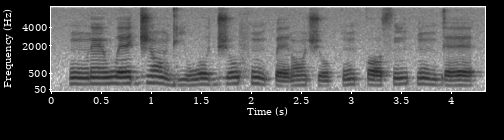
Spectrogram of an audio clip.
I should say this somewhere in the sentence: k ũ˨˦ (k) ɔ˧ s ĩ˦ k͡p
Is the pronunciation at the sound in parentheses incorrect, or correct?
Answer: correct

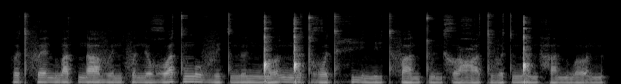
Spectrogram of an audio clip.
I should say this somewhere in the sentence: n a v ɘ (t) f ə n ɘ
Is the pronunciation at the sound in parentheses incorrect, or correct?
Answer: incorrect: n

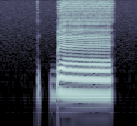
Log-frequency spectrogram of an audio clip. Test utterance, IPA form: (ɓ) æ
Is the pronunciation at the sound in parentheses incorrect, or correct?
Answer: correct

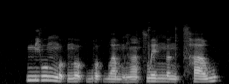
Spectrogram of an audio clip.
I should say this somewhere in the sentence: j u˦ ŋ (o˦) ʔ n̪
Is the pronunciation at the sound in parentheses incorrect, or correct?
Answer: incorrect: o˨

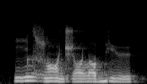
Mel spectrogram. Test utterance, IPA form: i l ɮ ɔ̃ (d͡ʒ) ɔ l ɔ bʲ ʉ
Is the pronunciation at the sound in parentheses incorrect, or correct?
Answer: correct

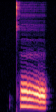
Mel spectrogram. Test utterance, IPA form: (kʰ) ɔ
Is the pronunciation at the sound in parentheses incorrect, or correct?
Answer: correct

